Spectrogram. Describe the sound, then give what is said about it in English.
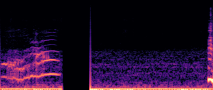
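A cat meows in a drawn-out, wavering cry, followed by a brief pause and then the start of a second, sharper meow at the end. No one speaks. “Why is your cat so damn cute?”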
